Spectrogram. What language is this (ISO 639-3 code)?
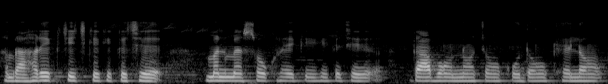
mai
